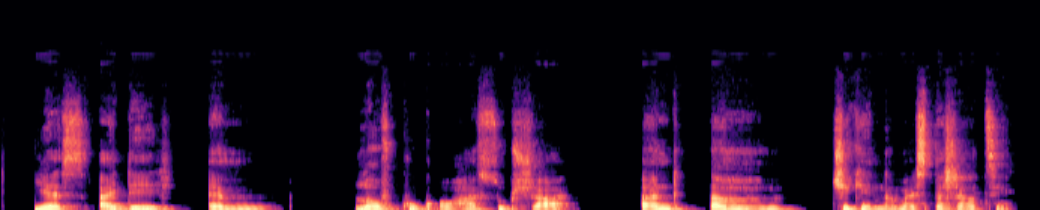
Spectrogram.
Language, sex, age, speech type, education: Nigerian Pidgin, male, 30-45, spontaneous, tertiary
